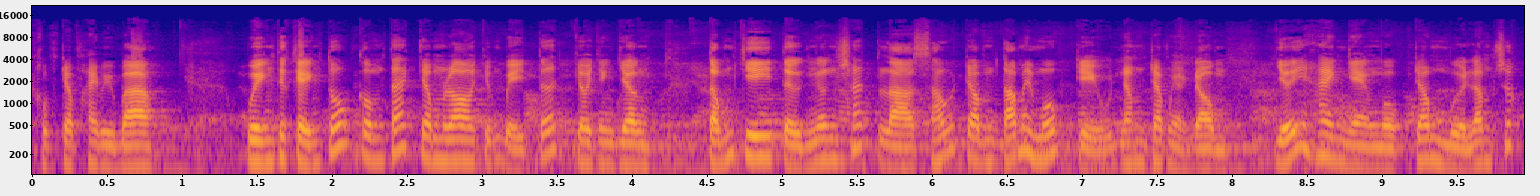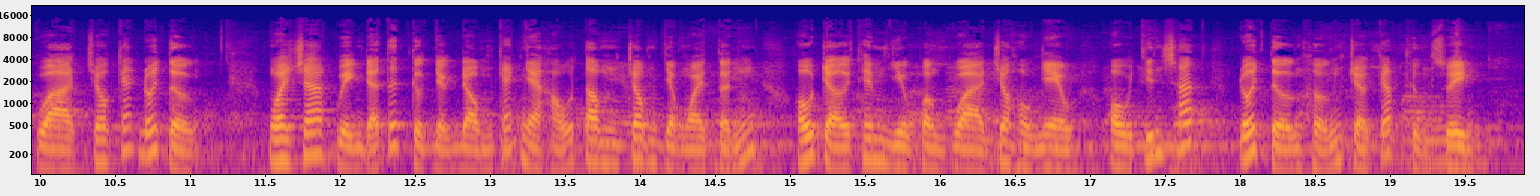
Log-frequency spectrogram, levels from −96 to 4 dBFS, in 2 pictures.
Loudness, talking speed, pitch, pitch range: -20 LUFS, 210 wpm, 145 Hz, 125-165 Hz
